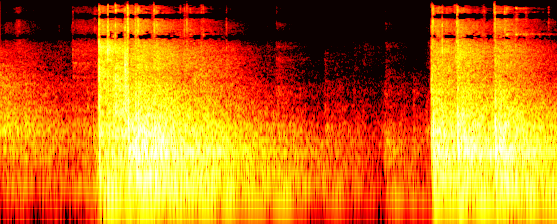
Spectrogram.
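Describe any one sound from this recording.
A foosball ball clacks against plastic players and the table walls.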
